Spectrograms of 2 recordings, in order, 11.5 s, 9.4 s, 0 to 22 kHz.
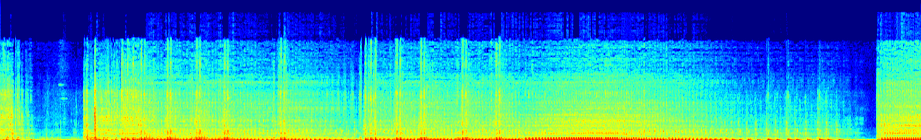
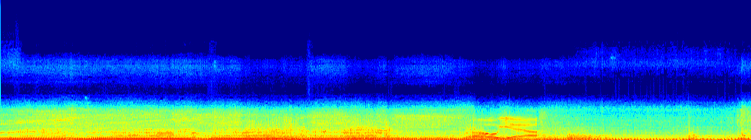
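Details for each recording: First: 2011 Honda CRF100 dirt bike, carburetor not yet tuned: engine runs only on repeated throttle blips, revs sagging and stumbling between, won't settle to steady idle; will not hold idle, carb tuning needed. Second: 2011 Honda CRF100 that would not idle, warm, after air screw adjustment: single cylinder ticks over evenly with steady unbroken beat, no dying or hunting; idle fixed.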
